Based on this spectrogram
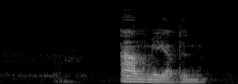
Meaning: inflection of aanmeren: 1. plural dependent-clause past indicative 2. plural dependent-clause past subjunctive
- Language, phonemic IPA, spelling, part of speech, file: Dutch, /ˈanmerə(n)/, aanmeerden, verb, Nl-aanmeerden.ogg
